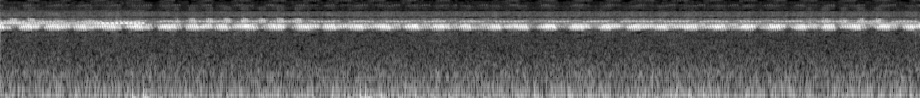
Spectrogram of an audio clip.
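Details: Crickets chirping at midnight, a dense chorus of high, shrill trilling pulsing roughly four times a second, steady throughout, with faint overlapping callers and no other clear sounds.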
